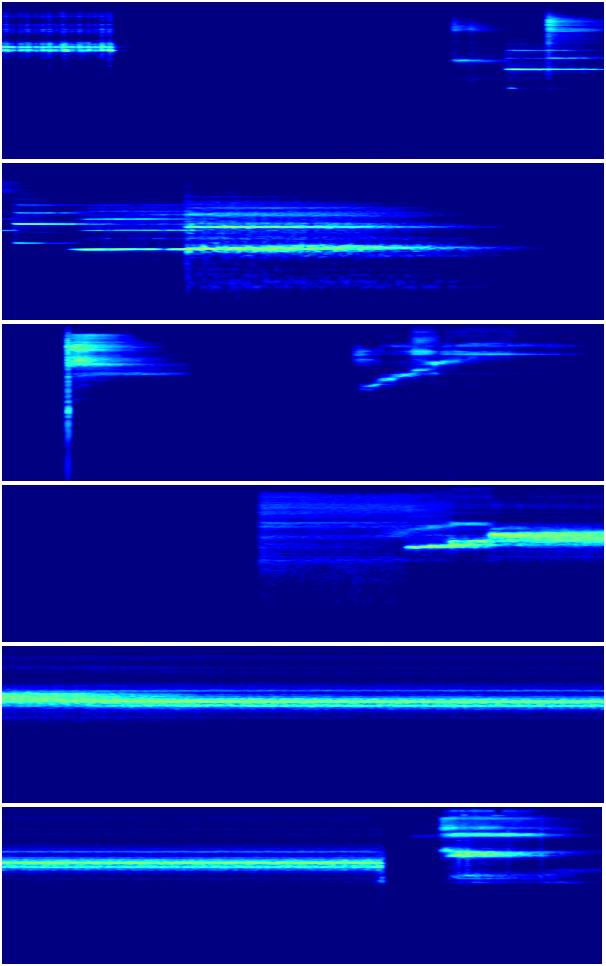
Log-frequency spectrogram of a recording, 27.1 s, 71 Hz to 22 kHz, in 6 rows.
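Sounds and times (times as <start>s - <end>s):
electric lights whining: 11.6s - 25.5s
hiss: 15.5s - 17.4s.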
